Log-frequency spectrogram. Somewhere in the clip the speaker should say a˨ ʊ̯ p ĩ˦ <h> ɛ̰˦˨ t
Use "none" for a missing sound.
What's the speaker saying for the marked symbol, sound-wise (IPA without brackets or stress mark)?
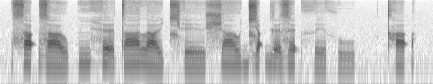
h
